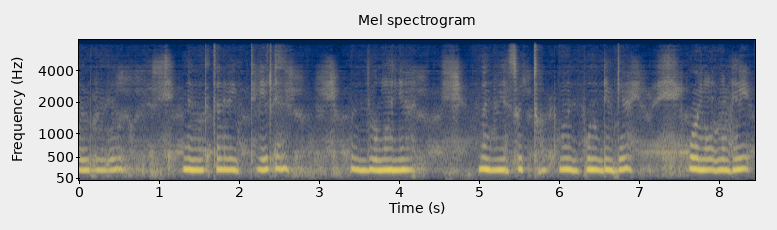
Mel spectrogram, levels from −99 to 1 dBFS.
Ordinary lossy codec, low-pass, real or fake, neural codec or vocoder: none; 7.2 kHz; fake; codec, 16 kHz, 0.5 kbps, FreqCodec, larger model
